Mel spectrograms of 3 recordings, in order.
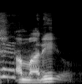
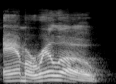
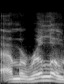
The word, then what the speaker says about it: amarillo: I hate Mexicans in Texas that say, "Yeah, I'm from Amarillo," but you tell them "Yo, what color is this crayon in Spanish?" Amarillo. Like what? Nah, it's Amarillo. Yeah, Amarillo, dog.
